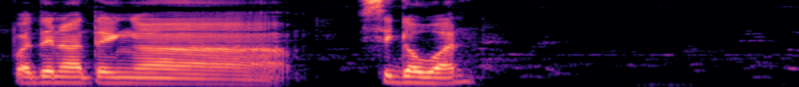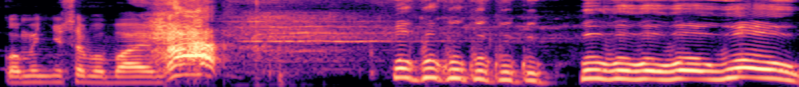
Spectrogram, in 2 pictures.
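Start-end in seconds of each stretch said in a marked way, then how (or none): 4.9-5.1 short, loud scream of fright; startled yelp. Real, not acted. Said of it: "Legit natakot ako doon". 5.9-7.9 high, loud panicked stammer of wows; genuinely startled. Real, not acted. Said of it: "Legit natakot ako doon".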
